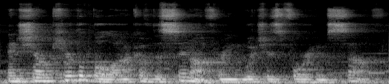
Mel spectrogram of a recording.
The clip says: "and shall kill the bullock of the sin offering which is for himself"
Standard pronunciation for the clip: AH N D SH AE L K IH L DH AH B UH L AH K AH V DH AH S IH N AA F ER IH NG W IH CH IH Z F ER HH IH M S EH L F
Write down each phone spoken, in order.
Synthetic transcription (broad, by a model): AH N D SH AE L K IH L DH AH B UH L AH K AH V DH AH S IH N AA F ER IH NG W IH CH IH Z F ER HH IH M S EH L F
